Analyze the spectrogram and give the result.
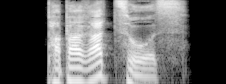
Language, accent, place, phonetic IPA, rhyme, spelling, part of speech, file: German, Germany, Berlin, [papaˈʁat͡sos], -at͡sos, Paparazzos, noun, De-Paparazzos.ogg
- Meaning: genitive singular of Paparazzo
